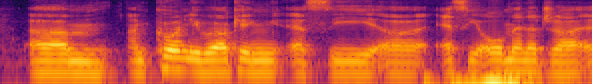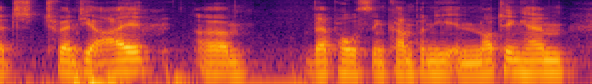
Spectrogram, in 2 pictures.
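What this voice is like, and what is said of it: German accent in English. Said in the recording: “As my accent gives away, I'm not native from the UK. I'm actually from Germany”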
